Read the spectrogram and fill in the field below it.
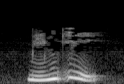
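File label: "名义", Mandarin Chinese; hsk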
